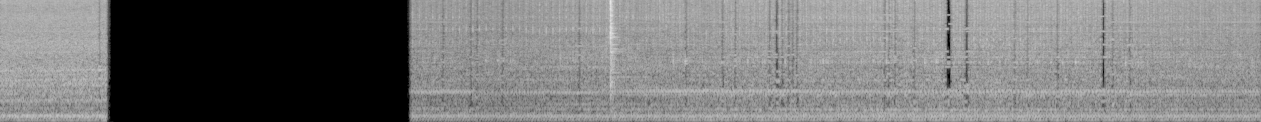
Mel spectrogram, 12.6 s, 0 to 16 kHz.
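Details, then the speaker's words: 2003 VW Eurovan VR6 after timing chain, guide and gear replacement: after a short silent gap, smooth, even idle with no ticking or tapping from the front; previous chain racket gone. "i mean that tap tap tap tap tap chain noise racket gone"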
